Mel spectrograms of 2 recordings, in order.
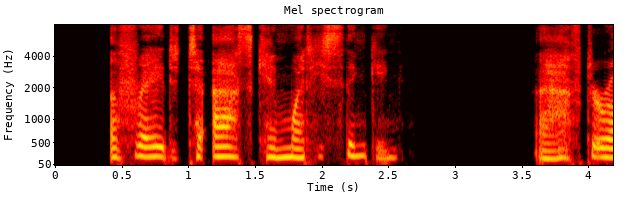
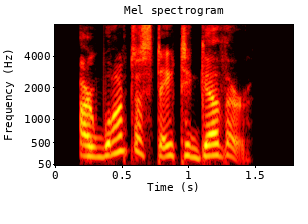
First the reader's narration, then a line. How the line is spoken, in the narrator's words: he blurts out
